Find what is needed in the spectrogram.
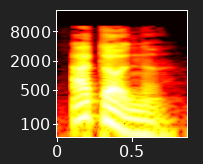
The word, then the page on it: atone: francais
